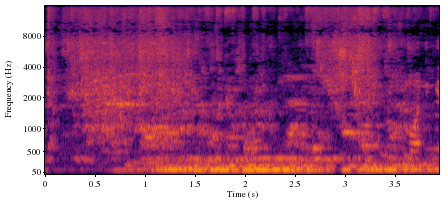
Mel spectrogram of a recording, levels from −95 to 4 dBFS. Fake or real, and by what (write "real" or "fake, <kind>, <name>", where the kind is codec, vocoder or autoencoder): real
